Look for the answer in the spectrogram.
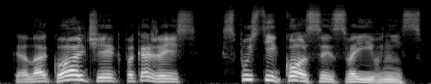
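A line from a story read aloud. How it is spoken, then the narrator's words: Shouting from below. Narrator (Russian): волшебница кричала снизу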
